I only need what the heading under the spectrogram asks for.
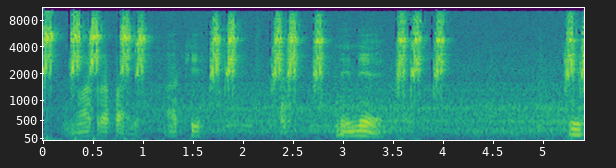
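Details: Young chestnut-cheeked starling receiving affection from its keeper: clustered raspy squawks in quick bursts, broken by pauses, while a person speaks softly in between.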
